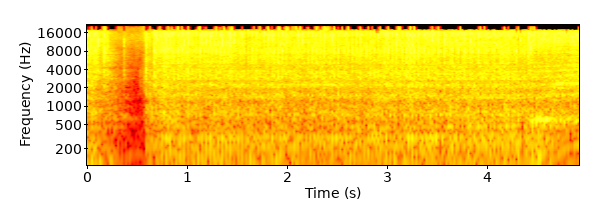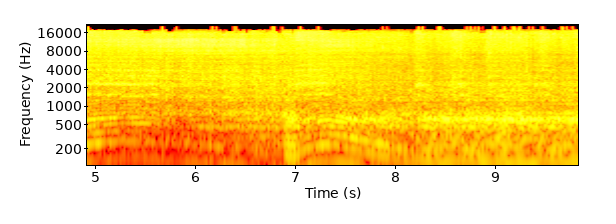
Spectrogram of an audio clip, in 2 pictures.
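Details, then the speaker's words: 1974 Honda Elsinore MR50, a 50cc two-stroke, surging. The buzzing revs swing up and sag back repeatedly without throttle change. No carb air leak found and re-cleaning the carb didn't help; the owner suspects it needs a new carburetor. "as you can see when I rev it up sometimes it wraps up high when you drive it it's a good I just and then like it goes back down then it pops back up again and then goes back down pops back up again it's super strange"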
